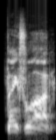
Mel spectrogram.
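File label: radio bot response positive; fbihrt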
